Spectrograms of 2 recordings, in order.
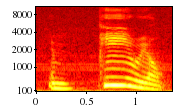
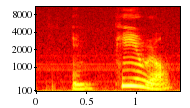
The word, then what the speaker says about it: imperial: at the first syllable imperial imperial that the stress is on the second syllable and guarantee grant see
